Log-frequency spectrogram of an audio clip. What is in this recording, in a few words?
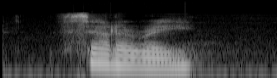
"salary", Kiwi English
